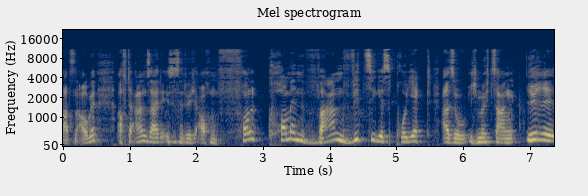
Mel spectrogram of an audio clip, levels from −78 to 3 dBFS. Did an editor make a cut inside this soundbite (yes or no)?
yes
